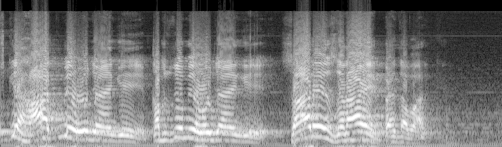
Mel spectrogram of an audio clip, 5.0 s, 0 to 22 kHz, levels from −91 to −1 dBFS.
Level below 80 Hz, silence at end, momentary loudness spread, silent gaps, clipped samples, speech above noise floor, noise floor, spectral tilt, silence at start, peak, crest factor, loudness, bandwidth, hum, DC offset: -34 dBFS; 0.5 s; 8 LU; none; 1%; 27 dB; -33 dBFS; -3.5 dB/octave; 0 s; 0 dBFS; 6 dB; -6 LUFS; 16.5 kHz; none; under 0.1%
